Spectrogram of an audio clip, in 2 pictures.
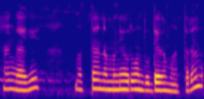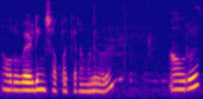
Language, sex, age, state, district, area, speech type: Kannada, female, 18-30, Karnataka, Gadag, rural, spontaneous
